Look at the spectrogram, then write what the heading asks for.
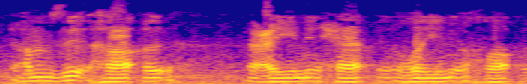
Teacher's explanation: വരുന്നത് ഹൽക്കിൽ നിന്ന് പുറപ്പെടുന്ന അക്ഷരത്തിനെ നമുക്ക് മൊത്തത്തിൽ ഹൽഖിയായ അക്ഷരങ്ങൾ എന്ന് പറയും ചങ്കിൽ നിന്ന് പുറപ്പെടുന്ന അക്ഷരങ്ങളെ ഹൽഖ് ആയ അക്ഷരങ്ങൾ എന്ന് പറയും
